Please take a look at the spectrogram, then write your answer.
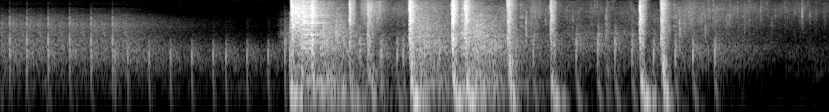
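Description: Gunfire in PUBG Mobile during a competitive scrim match: a soft rapid burst of shots, then a loud close volley of sharp automatic cracks with a few spaced single shots trailing off.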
